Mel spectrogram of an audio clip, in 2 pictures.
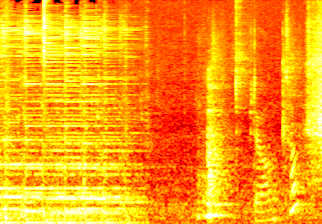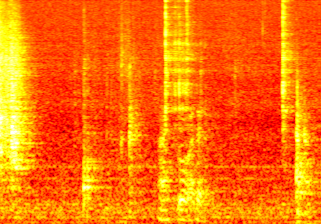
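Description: Background music that stops about two seconds in, followed by a non-stick metal baking pan being set down and knocking and scraping on a granite countertop, with a few more light clatters as the dough slices are handled.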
